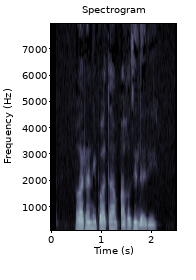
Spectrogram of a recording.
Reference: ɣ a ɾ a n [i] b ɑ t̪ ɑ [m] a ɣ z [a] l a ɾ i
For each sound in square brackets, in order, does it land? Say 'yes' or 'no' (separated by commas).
yes, yes, no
